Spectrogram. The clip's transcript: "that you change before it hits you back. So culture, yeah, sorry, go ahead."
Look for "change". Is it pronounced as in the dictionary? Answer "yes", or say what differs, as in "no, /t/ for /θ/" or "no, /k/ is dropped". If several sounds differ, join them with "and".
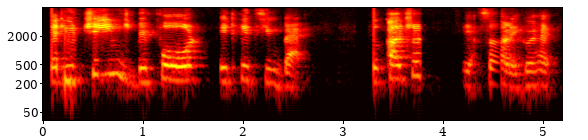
yes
